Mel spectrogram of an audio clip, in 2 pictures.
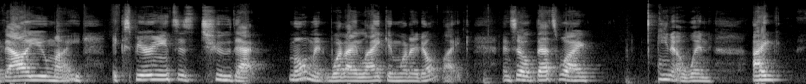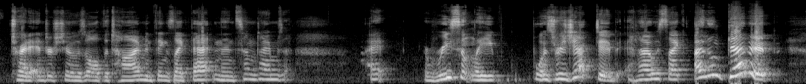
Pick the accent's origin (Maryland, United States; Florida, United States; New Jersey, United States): Florida, United States; Pembroke Pines; also born or lived in Long Island, New York / Tallahassee, Florida; I was born in Long Island, New York, Yay! but I really, I really grew up in the South Florida area in a town called Pembroke Pines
